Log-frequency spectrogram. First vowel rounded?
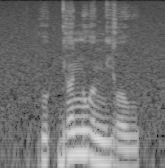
no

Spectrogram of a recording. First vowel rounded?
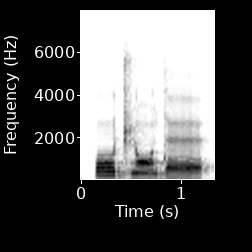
yes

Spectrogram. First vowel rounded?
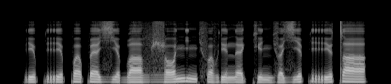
yes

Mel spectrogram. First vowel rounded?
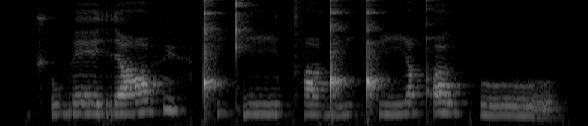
yes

